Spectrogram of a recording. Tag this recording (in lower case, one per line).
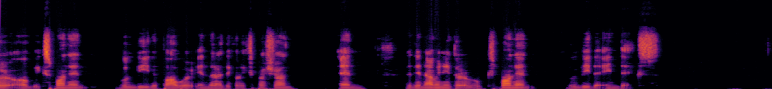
speech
